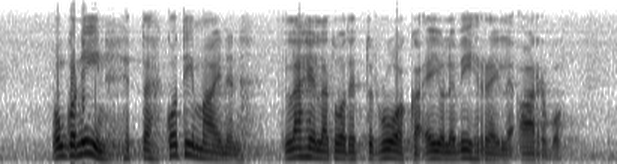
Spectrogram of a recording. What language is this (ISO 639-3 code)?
fin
